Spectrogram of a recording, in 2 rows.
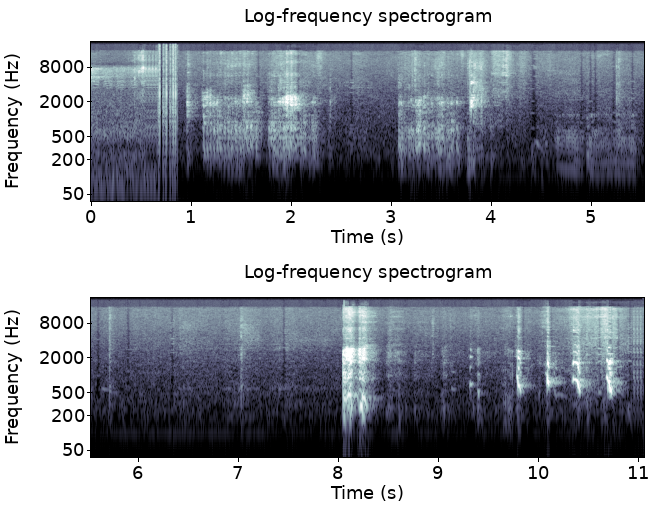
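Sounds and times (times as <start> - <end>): puppy growling: 1.1 - 2.4, 3.1 - 5.6.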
